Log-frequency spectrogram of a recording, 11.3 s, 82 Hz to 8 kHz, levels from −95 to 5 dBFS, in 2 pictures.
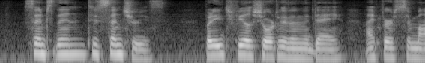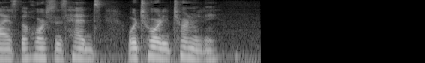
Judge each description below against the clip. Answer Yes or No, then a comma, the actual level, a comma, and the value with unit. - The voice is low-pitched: Yes, low, 125 Hz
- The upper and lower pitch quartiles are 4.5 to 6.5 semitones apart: No, average, 3.9 semitones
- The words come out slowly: Yes, slow, 110 wpm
